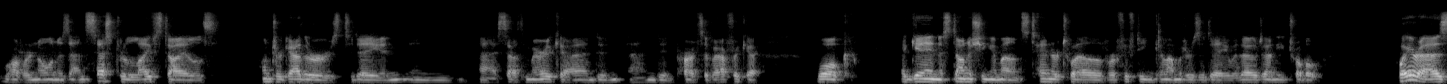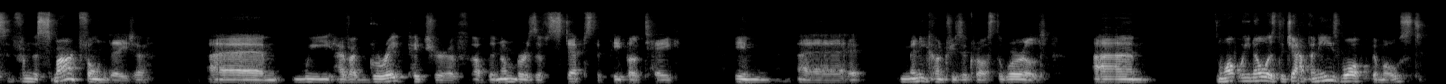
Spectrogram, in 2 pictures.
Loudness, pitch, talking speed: -26 LUFS, 120 Hz, 150 wpm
